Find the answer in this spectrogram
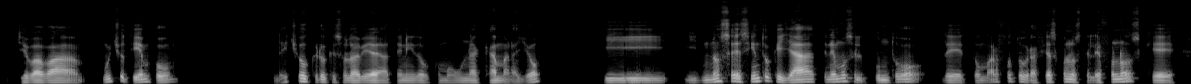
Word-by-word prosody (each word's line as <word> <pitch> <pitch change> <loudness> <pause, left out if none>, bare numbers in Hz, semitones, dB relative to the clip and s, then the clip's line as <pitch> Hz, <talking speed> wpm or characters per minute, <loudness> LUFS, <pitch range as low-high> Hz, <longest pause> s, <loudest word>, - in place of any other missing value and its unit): llevaba 95 0 +3 0.2
mucho - - -3
tiempo. 110 -1 0 1.0
De - - -15
hecho, 135 +2 +2
creo 110 - -2
que 105 - -14
solo 100 0 0
había 90 -2 +4
tenido 95 -1 -5
como 90 0 -13
una 95 0 -4
cámara 90 -5 -3
yo, 80 - -2 0.6
y 90 -1 -1
y 95 - -12
y - - -11
no 120 +8 +2
sé, 150 - +4
siento 150 +5 0
que 115 -7 +2
ya 110 +4 +7
tenemos 125 +7 -1
el - - -5
punto 95 -12 -1
de 95 -2 -2
tomar 90 +1 -7
fotografías - - -2
con - - +1
los - - -1
teléfonos, 75 - 0
que 90 -2 0
95 Hz, 160 wpm, -27 LUFS, 90-110 Hz, 1.0 s, ya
